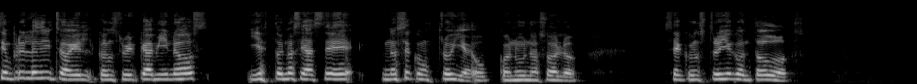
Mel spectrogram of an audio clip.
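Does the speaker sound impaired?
Yes: Down syndrome; congenital, since birth.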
